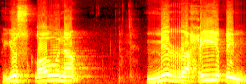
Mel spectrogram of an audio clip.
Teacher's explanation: لام اور را میں ادغام بلا غنہ ہوگا۔ یہاں نون ساکن کے بعد را ہے اس لیے یہاں پہ ادغام بلا غنہ ہوگا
